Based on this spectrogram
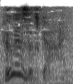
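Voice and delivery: high-pitched retold puzzlement; lightly played incredulous aside; mock bewilderment. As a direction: act out wondering who this stranger is. [name]'s retold puzzled inner reaction.

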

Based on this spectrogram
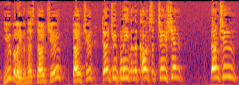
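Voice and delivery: rising, insistent don't you; mock persuasion. Preacher voicing Paul pushing people to take a stand, rising. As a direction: press the listener for agreement. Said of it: "shows you Paul's technique".

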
